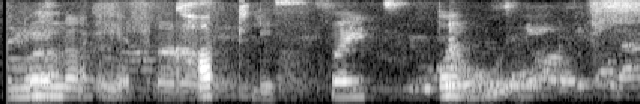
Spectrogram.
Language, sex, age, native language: Icelandic, male, 9, Icelandic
